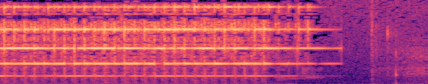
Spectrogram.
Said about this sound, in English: Oh, our phone is ringing. Let's check it out.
